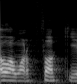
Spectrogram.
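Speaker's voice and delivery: normal talking voice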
